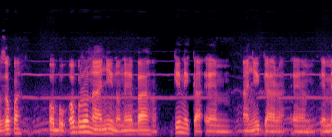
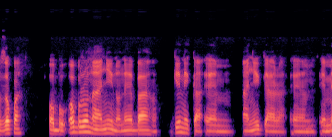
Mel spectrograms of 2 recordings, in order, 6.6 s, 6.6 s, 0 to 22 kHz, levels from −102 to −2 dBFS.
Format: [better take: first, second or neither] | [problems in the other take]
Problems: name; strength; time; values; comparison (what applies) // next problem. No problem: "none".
second | background sound (Wind instrument, woodwind instrument + Motorcycle); 17 dB below the speech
